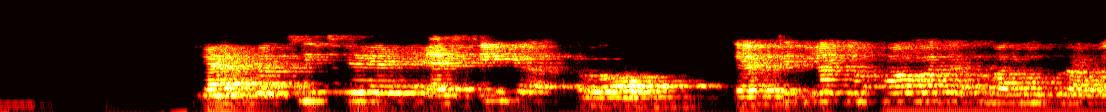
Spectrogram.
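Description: A woman speaks clearly and steadily, as if teaching.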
